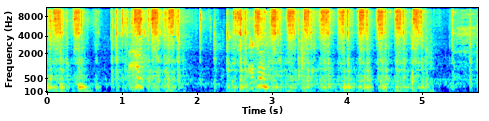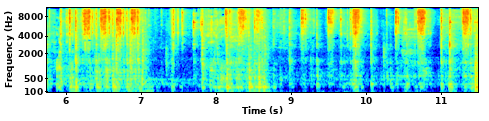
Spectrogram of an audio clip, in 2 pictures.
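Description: Hand socket ratchet clicking in fast runs as crankcase bolts are run down by hand, with short pauses between bolts.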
